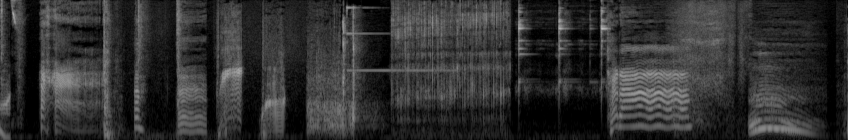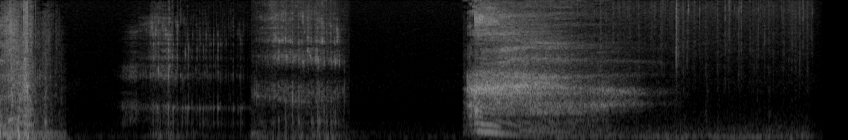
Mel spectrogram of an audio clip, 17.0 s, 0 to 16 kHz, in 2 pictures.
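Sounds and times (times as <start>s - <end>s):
falling groan-like sound: 13.1s - 15.3s.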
